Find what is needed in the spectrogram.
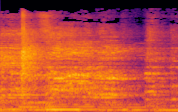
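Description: Live gospel singing: voices led by a man on a handheld microphone, over instrumental accompaniment with a strong, steady bass.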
